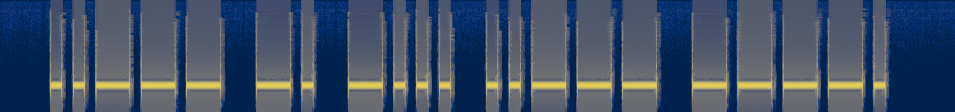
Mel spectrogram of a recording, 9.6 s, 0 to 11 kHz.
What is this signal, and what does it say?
Morse code, heard as a keyed tone, about 10 wpm, 800 Hz. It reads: 2NB29
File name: LEZIONI / 9 2 10wpm 2736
